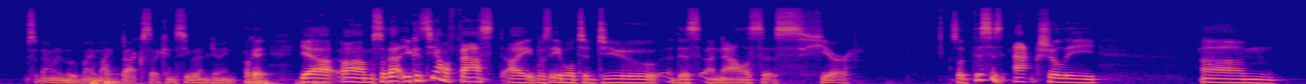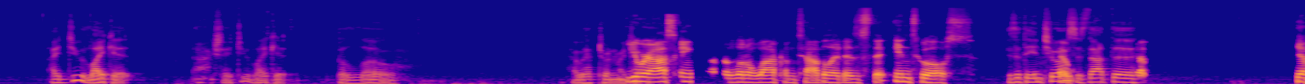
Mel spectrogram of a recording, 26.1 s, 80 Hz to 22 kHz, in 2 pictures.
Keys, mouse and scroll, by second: 3.8 m, 14.8 space, 15.7 m, 17.3 space, 17.7 super+1.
